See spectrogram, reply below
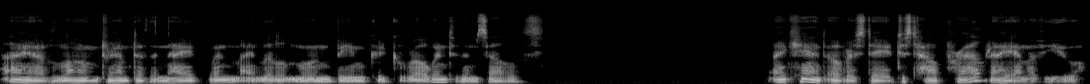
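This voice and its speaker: Casting: male actor for a genteel, doting vampire doctor in ASMR roleplay, low-pitched and unhurried, affectionate and gently teasing. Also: gravelly, full character voice. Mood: proud, tender. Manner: genteel, formal diction, affectionate. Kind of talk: intimate ASMR roleplay acting.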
